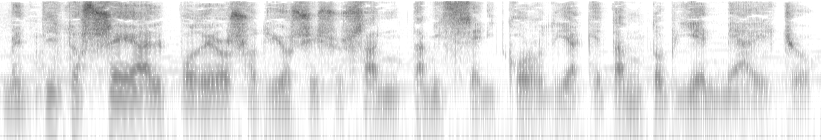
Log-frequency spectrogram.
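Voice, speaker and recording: An actor playing a dying old gentleman, once a mad knight, in solemn, weary, declamatory radio drama style. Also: low-pitched, measured pace, vocal fry, soft background music, heavily acted. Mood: solemn relief.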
